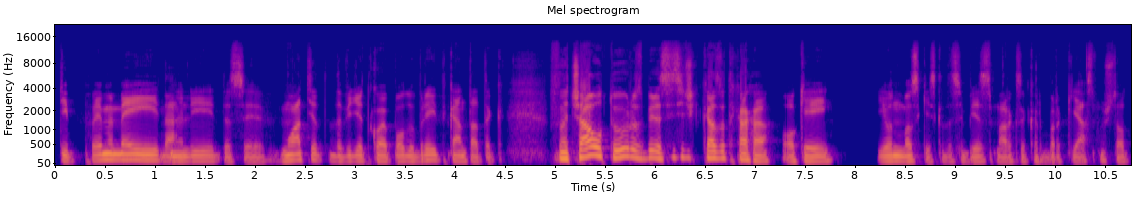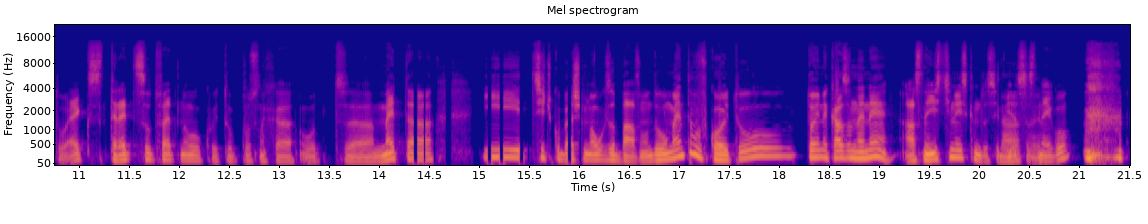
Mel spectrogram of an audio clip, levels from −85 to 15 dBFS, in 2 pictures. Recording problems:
choppy; very; from 14 to 16 s; 20% of the speech affected

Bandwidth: 14 kHz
